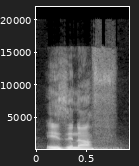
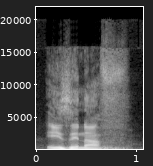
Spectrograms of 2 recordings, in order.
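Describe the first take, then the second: The two takes are said the same way.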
